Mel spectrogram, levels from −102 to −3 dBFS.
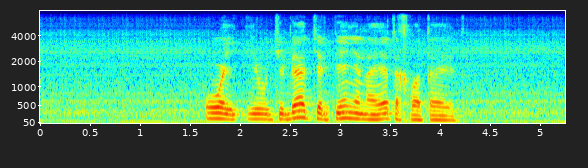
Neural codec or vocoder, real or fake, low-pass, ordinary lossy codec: none; real; 7.2 kHz; none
